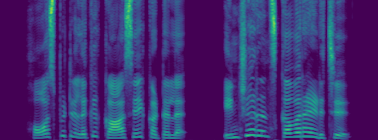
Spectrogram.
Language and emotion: Tamil, happy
